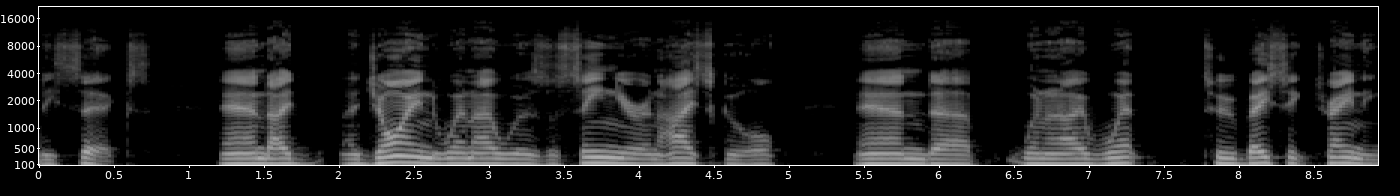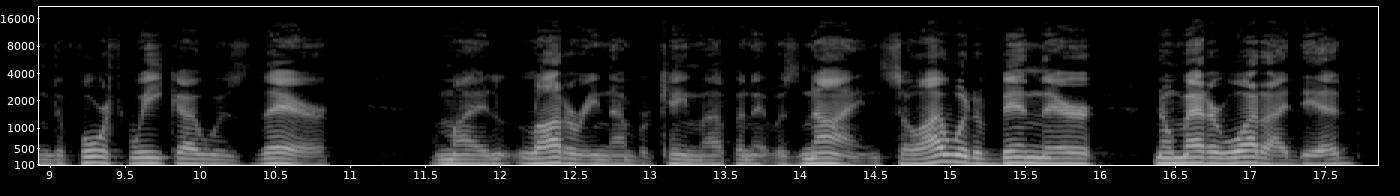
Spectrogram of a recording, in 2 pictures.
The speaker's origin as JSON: {"language": "English", "town": "Springfield", "region": "Missouri", "country": "United States", "tie": "born or raised there", "said": "Lived in Springfield, Missouri since I was five"}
